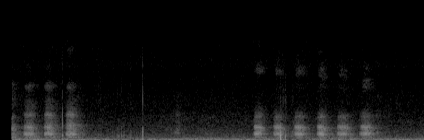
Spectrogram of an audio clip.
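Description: A monk parakeet imitates laughter in quick, throaty 'ha-ha-ha' bursts, two runs of several syllables each.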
